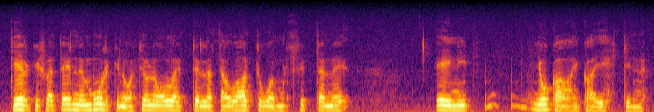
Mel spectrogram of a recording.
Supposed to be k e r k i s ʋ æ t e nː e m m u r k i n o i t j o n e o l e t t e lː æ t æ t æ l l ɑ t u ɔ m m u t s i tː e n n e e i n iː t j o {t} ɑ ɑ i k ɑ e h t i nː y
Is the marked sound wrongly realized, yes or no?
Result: yes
